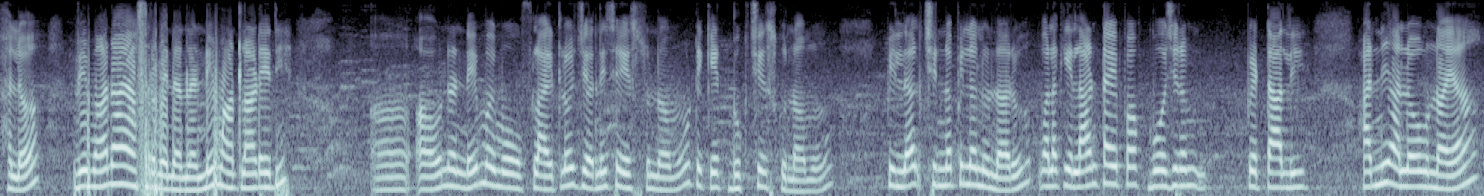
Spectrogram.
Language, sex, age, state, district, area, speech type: Telugu, female, 30-45, Andhra Pradesh, Kurnool, rural, spontaneous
